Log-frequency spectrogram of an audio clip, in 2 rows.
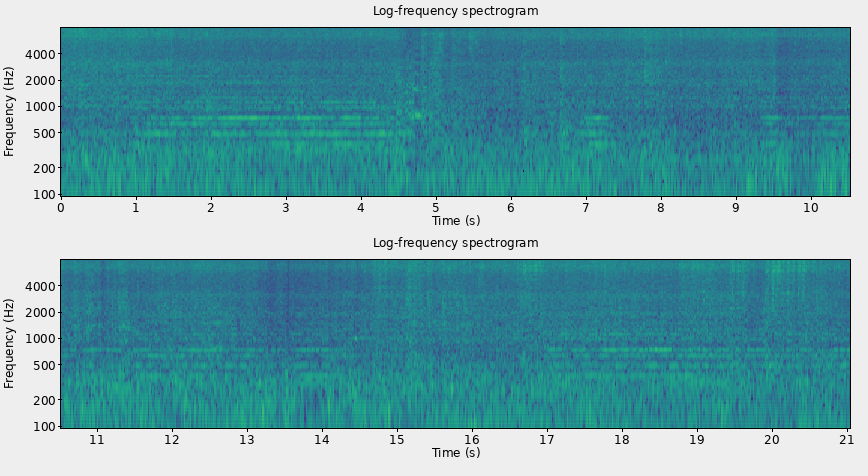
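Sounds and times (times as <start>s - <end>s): train wheels rumbling and clattering: 0.0s - 21.0s.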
